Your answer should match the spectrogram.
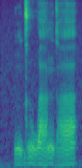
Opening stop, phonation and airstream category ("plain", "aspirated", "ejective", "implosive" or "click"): plain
